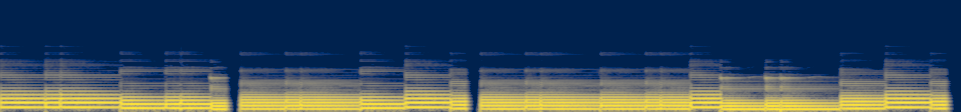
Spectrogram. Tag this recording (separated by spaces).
bass dance electro electronic loop synth techno trance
